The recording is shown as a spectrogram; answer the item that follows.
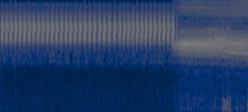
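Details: Cicada. A cicada sings a shrill, high-pitched buzz in fast, rhythmic pulses, several per second. After a few seconds the pulsing gives way to a continuous, even drone, with faint low thumps underneath.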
